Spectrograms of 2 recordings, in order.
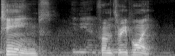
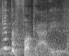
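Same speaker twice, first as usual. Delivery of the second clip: low dismissive brush-off; 7 semitones lower, 8 dB quieter, much faster than usual. Retold or imitated. Team rejecting the trade offer.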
